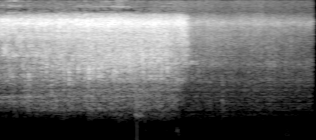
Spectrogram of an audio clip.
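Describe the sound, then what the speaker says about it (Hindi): Onions hit hot cooking oil in a pan for a dhaba-style moong dal, setting off a loud, steady sizzle that holds for about two seconds and then drops to a softer, continuing fry. "कुकिंग ऑयल हमारा अच्छे से गर्म हो चुका है। अब हम प्याज ऐड करेंगे।"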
